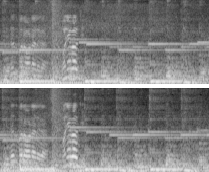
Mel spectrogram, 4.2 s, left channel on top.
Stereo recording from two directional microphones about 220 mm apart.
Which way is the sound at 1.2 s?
50° right (ahead or behind).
